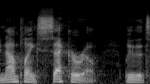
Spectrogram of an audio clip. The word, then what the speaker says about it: Sekiro: Now I'm playing Sekiro. I believe that's how you pronounce it.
